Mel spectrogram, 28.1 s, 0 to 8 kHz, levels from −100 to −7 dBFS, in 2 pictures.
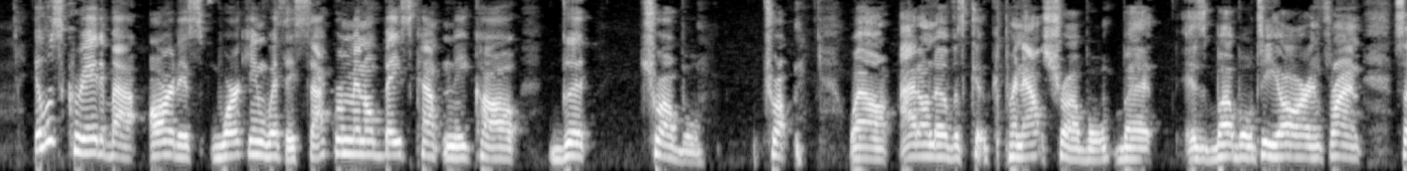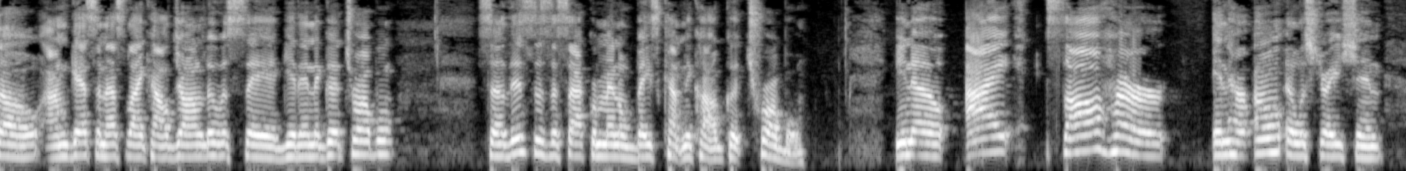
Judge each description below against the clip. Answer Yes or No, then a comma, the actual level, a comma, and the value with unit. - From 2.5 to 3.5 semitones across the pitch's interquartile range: Yes, average, 2.8 semitones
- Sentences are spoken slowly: Yes, slow, 130 wpm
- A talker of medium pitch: Yes, medium, 175 Hz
